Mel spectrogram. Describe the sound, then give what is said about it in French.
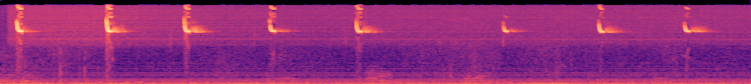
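A bat's echolocation calls played back ten times slower, a steady series of eight sharp, downward-sweeping chirps about one second apart, sounding almost birdlike over a quiet low rumble. “Alors je vous préviens, ce n'est pas un oiseau, hein. C'est bien une chauve-souris.”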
